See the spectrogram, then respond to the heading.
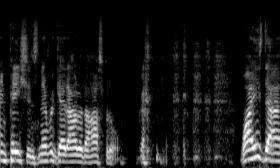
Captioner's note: chuckles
